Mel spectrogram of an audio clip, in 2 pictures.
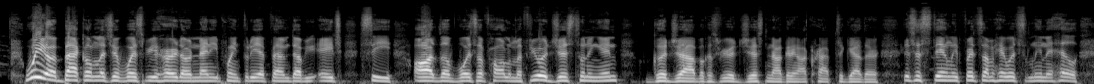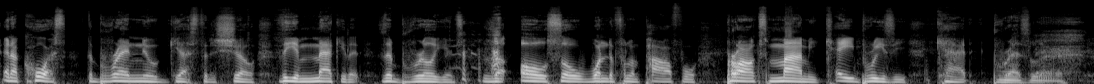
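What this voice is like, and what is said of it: Announcer-style radio voice. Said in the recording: “That was my radio voice.”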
